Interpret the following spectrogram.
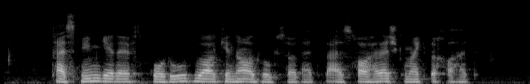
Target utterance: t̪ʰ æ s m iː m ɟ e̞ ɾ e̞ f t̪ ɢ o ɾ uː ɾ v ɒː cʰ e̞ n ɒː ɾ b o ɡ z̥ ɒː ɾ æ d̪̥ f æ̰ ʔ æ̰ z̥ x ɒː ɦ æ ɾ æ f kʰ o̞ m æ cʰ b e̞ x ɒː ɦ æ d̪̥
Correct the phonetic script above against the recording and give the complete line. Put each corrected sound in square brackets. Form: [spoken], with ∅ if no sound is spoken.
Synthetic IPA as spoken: t̪ʰ æ s m iː m ɟ e̞ ɾ e̞ f t̪ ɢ o ɾ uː ɾ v ɒː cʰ e̞ n ɒː ɾ b o ɡ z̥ ɒː ɾ æ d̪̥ [v] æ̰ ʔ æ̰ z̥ x ɒː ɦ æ ɾ æ [ʃ] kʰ o̞ m æ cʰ b e̞ x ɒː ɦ æ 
